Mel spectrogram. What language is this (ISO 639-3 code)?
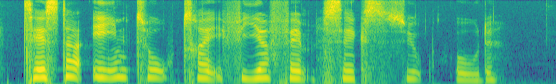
dan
